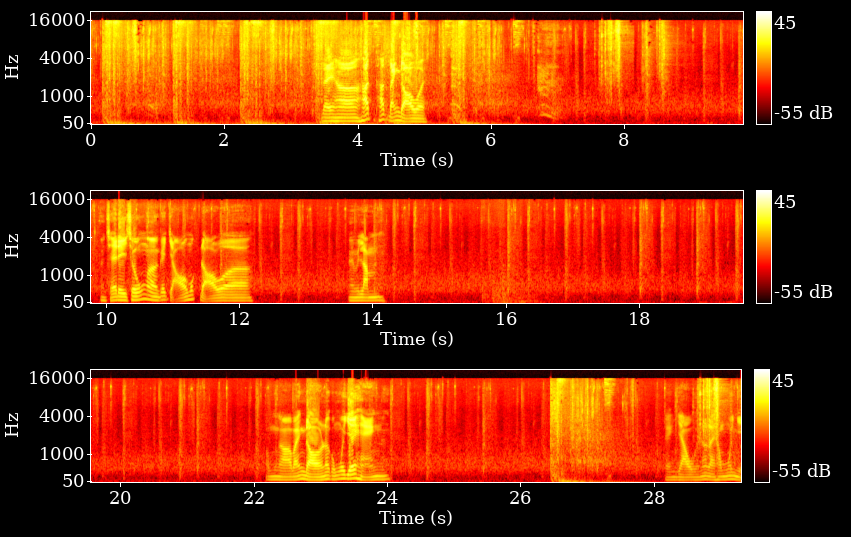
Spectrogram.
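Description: Rapid gunshots and explosions in a video game crackle and boom.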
